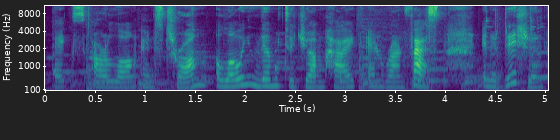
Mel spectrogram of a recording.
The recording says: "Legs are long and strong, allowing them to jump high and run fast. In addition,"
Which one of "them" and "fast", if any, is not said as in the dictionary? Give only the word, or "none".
none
